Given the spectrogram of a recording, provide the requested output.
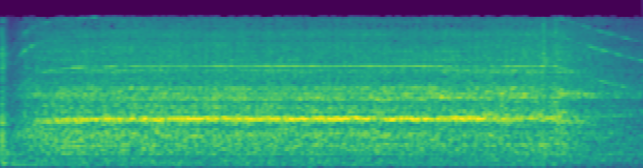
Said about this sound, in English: So I've got them in with a board on the back, and I'm going to put the vacuum cleaner nozzle into the bag and then hold the bag up tightly round with my hands so it seals it round the nozzle. I'll turn on the vacuum cleaner.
